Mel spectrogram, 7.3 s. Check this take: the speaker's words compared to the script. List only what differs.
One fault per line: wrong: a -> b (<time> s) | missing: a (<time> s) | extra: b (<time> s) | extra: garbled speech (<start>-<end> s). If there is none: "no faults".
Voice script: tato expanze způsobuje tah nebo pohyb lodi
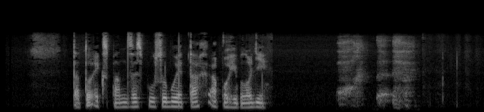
wrong: nebo -> a (3.1 s)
